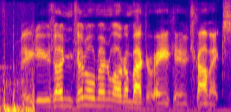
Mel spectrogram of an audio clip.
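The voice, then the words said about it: Carnival barker announcer voice, mumbly. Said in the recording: “I'm doing a voice. ... It's like a barker at a booth at International Toy Fair. ... I'm like Don Pardo after he got his wisdom teeth pulled.”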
